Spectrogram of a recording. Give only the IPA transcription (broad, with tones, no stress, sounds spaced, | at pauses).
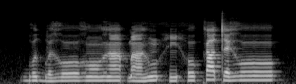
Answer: ɡʷ i˧ b ə˨ ɣ oː˧ ɣ ɔ̃˧ ɣ ã˧ ɓ ã˨ ɣ ũ˧ h ĩ˨ h o˧ k a˦ t ɛ˧ ɣ oː˦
